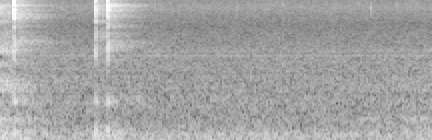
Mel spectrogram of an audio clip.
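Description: A single computer mouse click about half a second in, otherwise near silence.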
